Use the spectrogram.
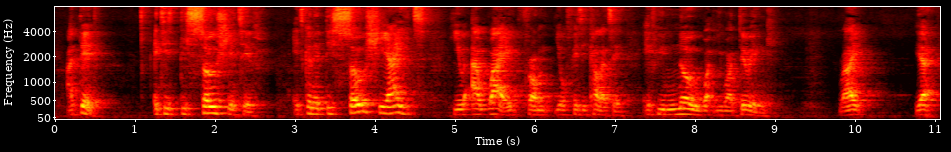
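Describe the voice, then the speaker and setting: Audible room echo follows a man with a fairly high pitch and ordinary pitch variation who leaves long, frequent pauses. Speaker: esoteric video creator. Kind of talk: spiritual monologue. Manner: stuttering, halting.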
